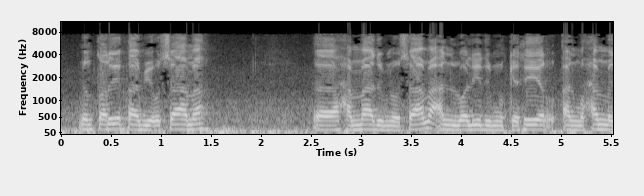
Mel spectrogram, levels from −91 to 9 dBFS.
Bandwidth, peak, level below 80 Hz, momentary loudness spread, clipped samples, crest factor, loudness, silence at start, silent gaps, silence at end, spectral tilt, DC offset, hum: 8 kHz; 0 dBFS; -22 dBFS; 9 LU; 0.1%; 10 dB; -11 LUFS; 0 s; none; 0 s; -5.5 dB/octave; 0.3%; none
